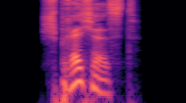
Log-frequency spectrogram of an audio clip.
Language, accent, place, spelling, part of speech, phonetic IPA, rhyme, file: German, Germany, Berlin, sprechest, verb, [ˈʃpʁɛçəst], -ɛçəst, De-sprechest.ogg
- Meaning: second-person singular subjunctive I of sprechen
